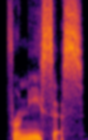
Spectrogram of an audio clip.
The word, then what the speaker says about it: phronesis: Phronesis. It's a Greek word pronounced phronesis, and it's usually translated as practical wisdom.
